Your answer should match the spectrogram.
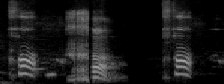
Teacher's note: Jadi huruf kho itu memang tebalnya mau kho mau khi mau khu tetap dikeluarkan memang semaksimal mungkin agar semakin jelas hurufnya.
